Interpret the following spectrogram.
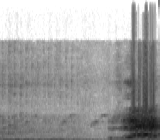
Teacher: रे को बोलने में जीभ कांप जाती है · रे को बोलोगे तो जो हमारी जीभ है वो कप कपी सी हो जाती है, यानी कि कांप जाती है। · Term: कंपित या लुंठित व्यंजन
